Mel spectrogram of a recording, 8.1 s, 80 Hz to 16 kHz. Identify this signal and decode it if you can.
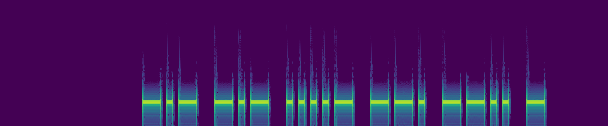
Morse code, heard as a keyed tone, about 15 wpm, 700 Hz. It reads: KK4GZT
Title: USA Call Signs - 6 Characters - Repeated 3x - 15wpm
